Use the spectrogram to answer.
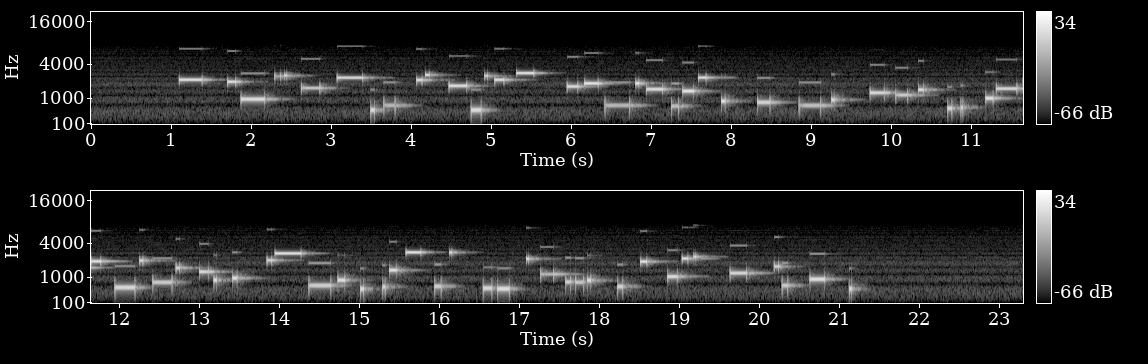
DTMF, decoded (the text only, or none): none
